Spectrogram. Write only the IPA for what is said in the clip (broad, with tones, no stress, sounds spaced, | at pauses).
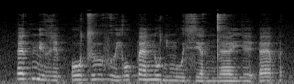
ɛ˦ t nʲ ʌ˨ ɦ e˨ p ʔ o˦ d͡z ɯː˦ v ɯ˨ j o˦ p ɛ˦ n u˦˨ d m u˨ sʲ a˨ d n d ɛː˨ j e˨ ʔ ɛ˦ p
